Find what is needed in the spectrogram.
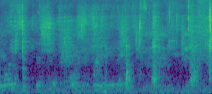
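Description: Faint handling of a thin spring roll pastry sheet being folded over its filling on a plate, with soft rustles and a few light ticks.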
